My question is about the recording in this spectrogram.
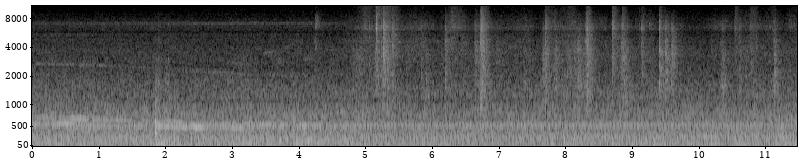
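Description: Running noise inside a Tokyo Metro 03 series VVVF-inverter electric train car under way: a steady rumble of the wheels on the rails with a steady humming tone over it. There is a single thump about two seconds in, and a run of sharp, high clicks from about five seconds on.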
